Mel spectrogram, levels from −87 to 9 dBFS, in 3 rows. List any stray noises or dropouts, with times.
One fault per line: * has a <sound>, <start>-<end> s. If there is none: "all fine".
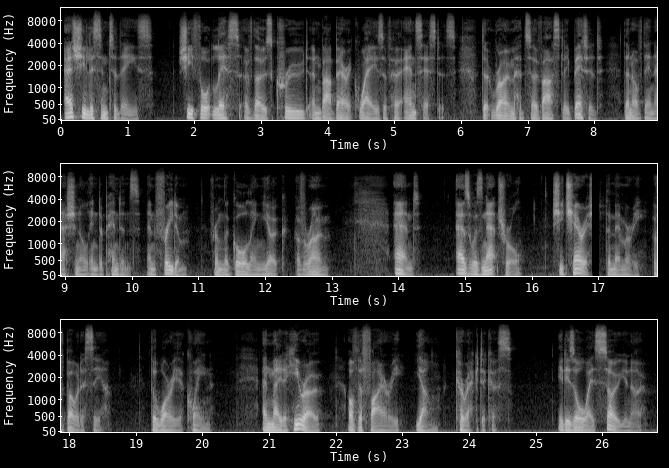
* has a dropout, 16.9-17.0 s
